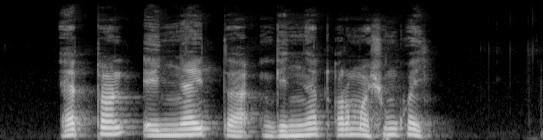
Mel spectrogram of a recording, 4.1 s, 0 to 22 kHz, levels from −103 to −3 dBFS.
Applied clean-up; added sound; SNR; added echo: none; none; none; none.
